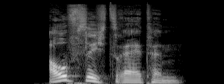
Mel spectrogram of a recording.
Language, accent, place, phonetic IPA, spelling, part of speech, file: German, Germany, Berlin, [ˈaʊ̯fzɪçt͡sˌʁɛːtən], Aufsichtsräten, noun, De-Aufsichtsräten.ogg
- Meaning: dative plural of Aufsichtsrat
